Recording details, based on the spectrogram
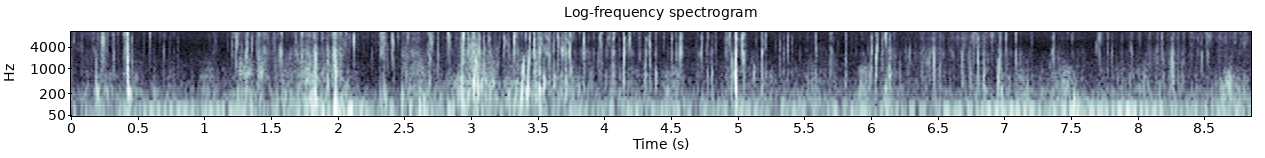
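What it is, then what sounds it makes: Plastic bubble wrap being crinkled. A thin sheet of purple plastic bubble wrap draped over the ears of a binaural dummy-head microphone is squeezed and crinkled by fingertips. It makes a steady stream of close, soft crinkling and crackling with scattered sharp snaps, one standing out clearly near the middle. The texture is dense and low-heavy, and each snap dies away almost instantly.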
